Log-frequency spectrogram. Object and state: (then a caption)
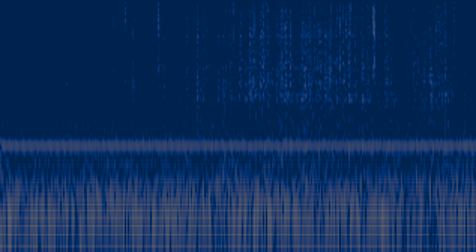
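Bar soap being cut. A metal utility knife blade shaves and cuts a solid rectangular pink bar of soap with a scored surface, held in the hand, into small flakes and crumbs. The result is a continuous, quiet, crisp scraping and crinkling with bright, gritty texture that grows denser midway, over a faint steady tone.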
